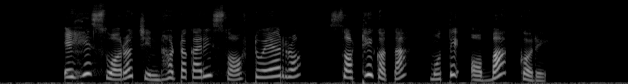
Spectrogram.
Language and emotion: Odia, surprised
